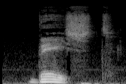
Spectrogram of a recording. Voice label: "beest", Dutch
